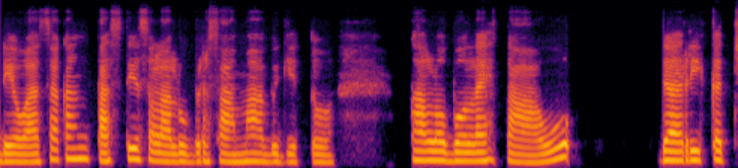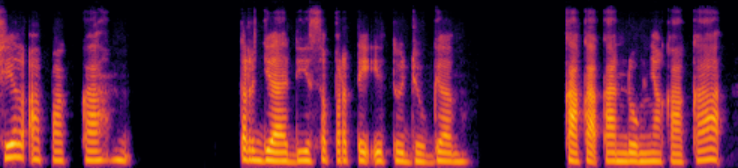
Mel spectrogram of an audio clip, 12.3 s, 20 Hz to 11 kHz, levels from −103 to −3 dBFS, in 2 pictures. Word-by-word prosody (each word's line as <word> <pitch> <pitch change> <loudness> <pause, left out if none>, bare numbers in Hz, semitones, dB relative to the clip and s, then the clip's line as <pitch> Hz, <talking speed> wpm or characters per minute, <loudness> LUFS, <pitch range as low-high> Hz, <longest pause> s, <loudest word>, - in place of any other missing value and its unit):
dewasa 155 +4 +1
kan 215 +1 -1
pasti 200 +2 0
selalu 160 -3 +1
bersama 160 0 -1
begitu. 150 -1 -5 0.6
Kalau 180 -1 +3
boleh 170 +2 +2
tahu, 160 +10 +1 0.6
dari 180 0 +3
kecil 230 +7 +2
apakah, 185 -1 -2
hmm, 185 - -3 1.0
terjadi 180 -4 +3
seperti 180 +1 -2
itu 170 0 -1
juga? 155 0 -2 0.8
Kakak - - +3
kandungnya 165 0 +1
Kakak, 180 +6 -1
170 Hz, 100 wpm, -24 LUFS, 155-185 Hz, 1.0 s, Kalau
